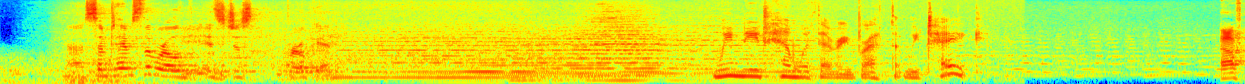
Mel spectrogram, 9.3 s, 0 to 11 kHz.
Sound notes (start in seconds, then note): 0.0 thunder Claps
